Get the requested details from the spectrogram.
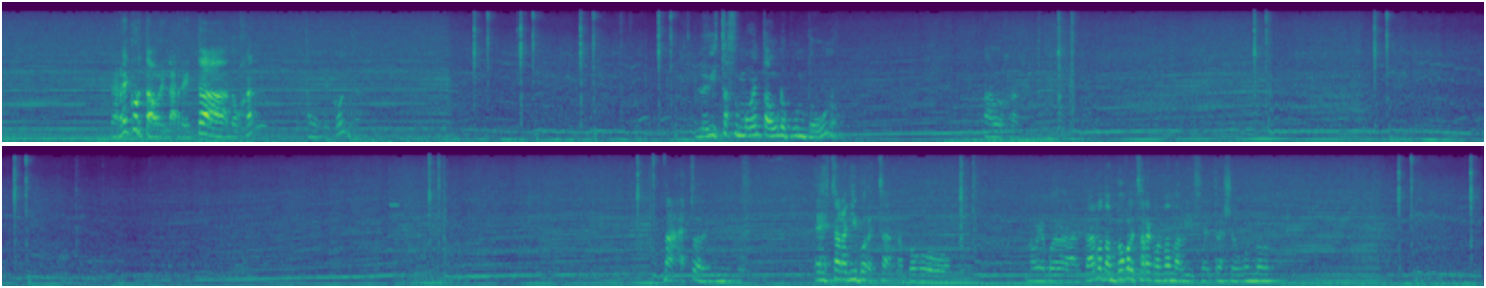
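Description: A racing car engine whines and shifts through the gears.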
